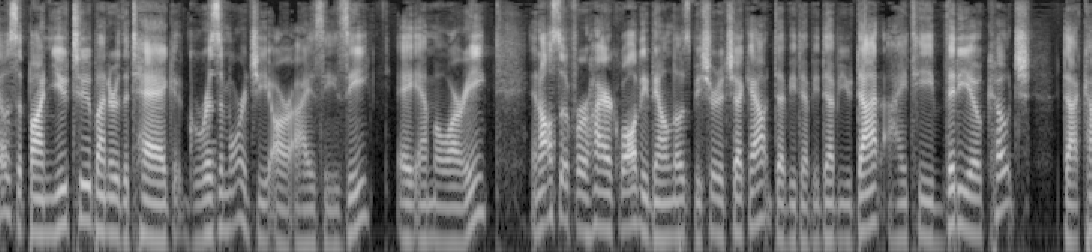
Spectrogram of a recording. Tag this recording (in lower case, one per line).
speech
